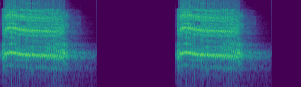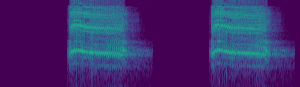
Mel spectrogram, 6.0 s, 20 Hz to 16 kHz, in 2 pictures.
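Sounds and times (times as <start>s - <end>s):
crows calling: 0.0s - 1.0s, 1.8s - 2.7s, 3.7s - 6.0s.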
